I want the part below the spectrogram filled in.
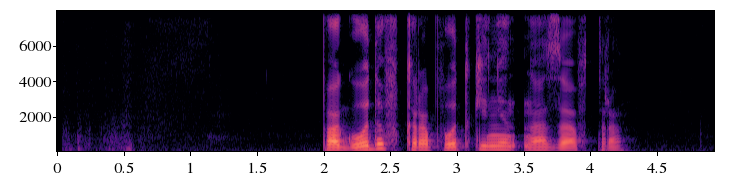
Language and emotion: Russian, neutral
